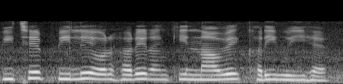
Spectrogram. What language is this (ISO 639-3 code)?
hin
